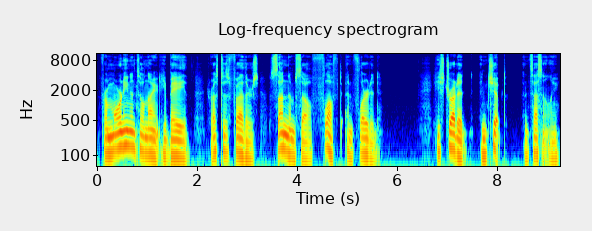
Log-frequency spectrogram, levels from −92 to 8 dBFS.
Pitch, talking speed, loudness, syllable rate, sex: 110 Hz, 125 wpm, -20 LUFS, 4.5 syllables/s, male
